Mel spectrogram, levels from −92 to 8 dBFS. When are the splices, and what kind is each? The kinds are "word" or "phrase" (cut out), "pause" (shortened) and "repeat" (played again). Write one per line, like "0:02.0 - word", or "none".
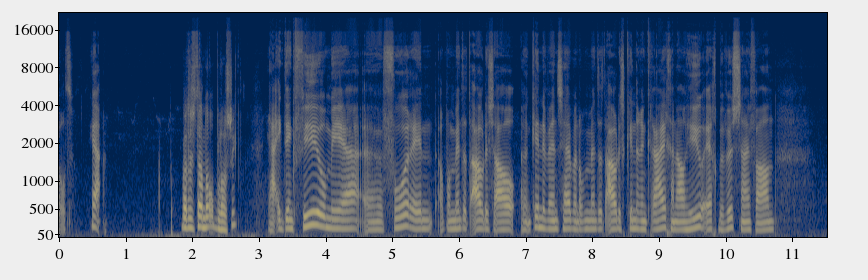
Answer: none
